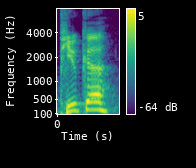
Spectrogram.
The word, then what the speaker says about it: Puka: DJ Moore or uh puka from Jack is it puka or puka like the shells poop yeah he plays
